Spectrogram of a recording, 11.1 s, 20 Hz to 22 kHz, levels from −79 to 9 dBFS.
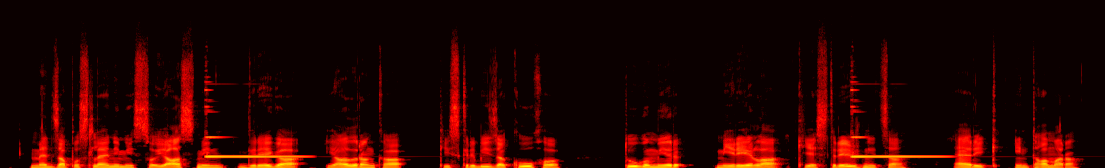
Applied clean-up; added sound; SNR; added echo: classical method spectral subtraction.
